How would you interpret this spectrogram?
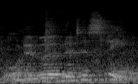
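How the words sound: The phrase carries just one single rise.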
